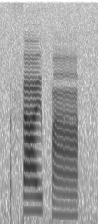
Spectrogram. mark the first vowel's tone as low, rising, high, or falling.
high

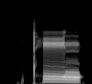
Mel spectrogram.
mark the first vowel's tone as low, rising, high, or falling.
low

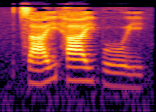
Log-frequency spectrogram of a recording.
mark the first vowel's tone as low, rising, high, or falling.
rising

